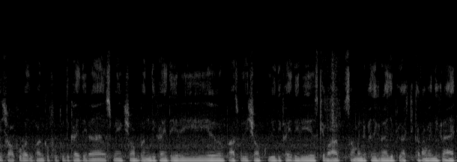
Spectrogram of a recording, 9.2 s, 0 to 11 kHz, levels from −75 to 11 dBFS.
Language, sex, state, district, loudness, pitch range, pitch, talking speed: Hindi, male, Bihar, Purnia, -31 LUFS, 115-120 Hz, 115 Hz, 260 wpm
